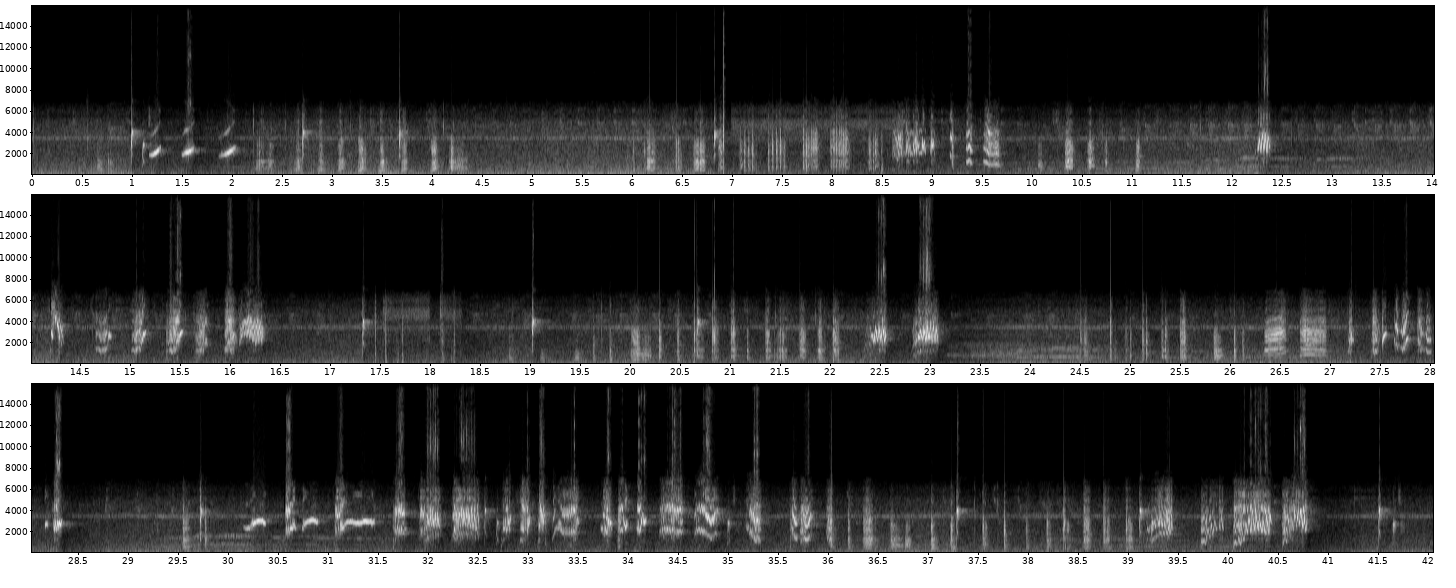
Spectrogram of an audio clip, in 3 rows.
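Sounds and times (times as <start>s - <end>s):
birds chirping and calling: 0.2s - 41.9s
thin steady high tone: 3.7s - 21.3s.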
